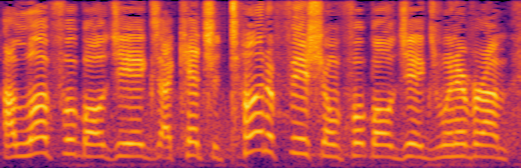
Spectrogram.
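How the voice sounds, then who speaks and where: A man's voice: high-pitched, normal speed. A man, talking casually and eagerly to the camera about fishing, outdoors by a river. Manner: enthusiastic, plain-spoken, animated hand gestures. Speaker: fishing channel host.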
